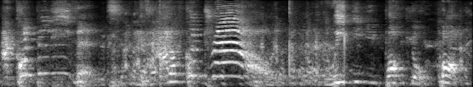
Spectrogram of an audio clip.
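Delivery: high, exaggerated South African voice; South African accent. South African friend complaining to the comedian, exaggerated accent. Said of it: "he said".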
